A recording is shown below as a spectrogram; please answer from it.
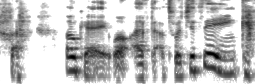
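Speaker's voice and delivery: mock dismissive, dry and truly sarcastic. Recalling answering people they disagreed with, imitating own sarcastic reply. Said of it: "I'd be like real sarcastic".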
